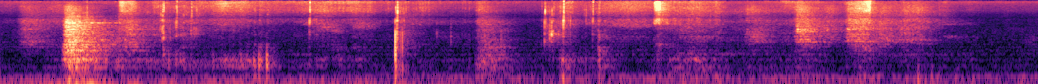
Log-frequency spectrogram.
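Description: Rope being handled while a trucker's hitch is tied: soft rustling and sliding as the cord is pulled through its loops, with scattered light clicks and taps. The loudest rustle comes just under a second in, over a faint steady low hum.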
